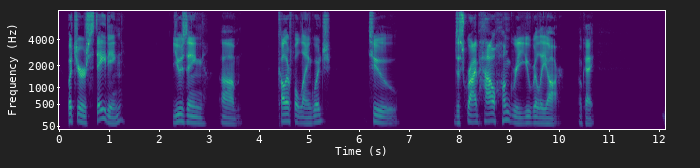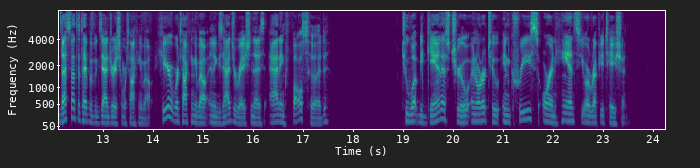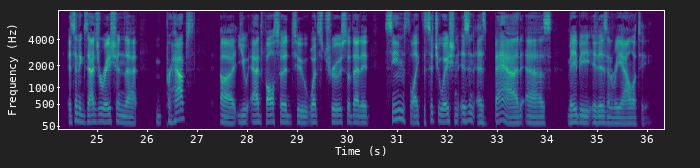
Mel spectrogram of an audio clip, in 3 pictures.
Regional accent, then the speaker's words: United States; I'm an American who is a Christian

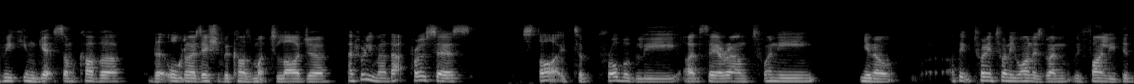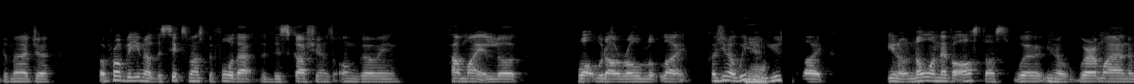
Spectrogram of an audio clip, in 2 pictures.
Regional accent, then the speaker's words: England, United Kingdom; dealt with throughout the whole period were all people like us, man. They were all like from the UK, born and brought up in England.

